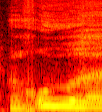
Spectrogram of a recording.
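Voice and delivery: high, drawn-out mock yell; put-on high teacher call; teacher's order for silence. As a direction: imitate a teacher calling the class to order. Teacher slams ruler, orders silence.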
